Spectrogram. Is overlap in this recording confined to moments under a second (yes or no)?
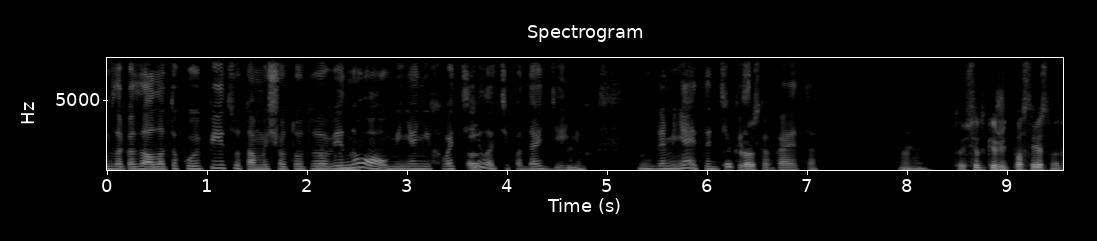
yes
